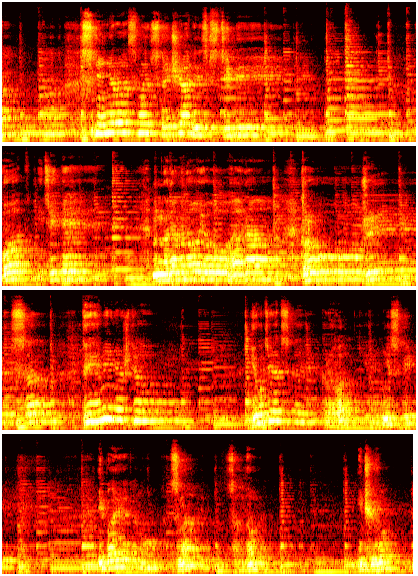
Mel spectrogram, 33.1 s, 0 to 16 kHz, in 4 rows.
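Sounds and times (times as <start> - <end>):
man singing: 0.0 - 5.9, 8.1 - 20.4, 21.4 - 25.6, 26.6 - 30.4, 31.9 - 33.0
acoustic guitar plucked: 0.0 - 33.0.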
